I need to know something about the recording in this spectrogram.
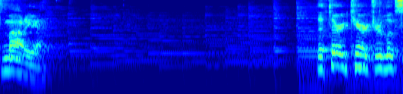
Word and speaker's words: Maria: Her name is written, of course, is pronounced Maria.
